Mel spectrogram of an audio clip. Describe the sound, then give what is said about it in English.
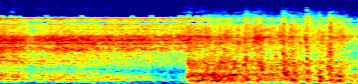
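Enemy gunfire hits a spaceship in a radio drama effect. A steady high hiss runs first, then a deep rumbling roar bursts in abruptly partway through and carries on loud with a crackling texture. “Rings of Saturn, they got us. Lancing shot, but our power's gone.”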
